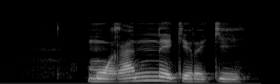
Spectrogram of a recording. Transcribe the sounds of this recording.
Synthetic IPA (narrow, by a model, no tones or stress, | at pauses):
mʊɣan̩nɛkʼɪɾɪkʼɪ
